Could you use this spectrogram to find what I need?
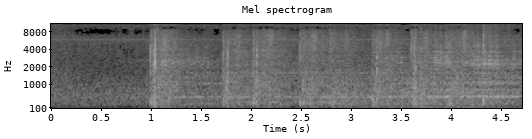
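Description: Footsteps tap on a stone floor in a large echoing hall.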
